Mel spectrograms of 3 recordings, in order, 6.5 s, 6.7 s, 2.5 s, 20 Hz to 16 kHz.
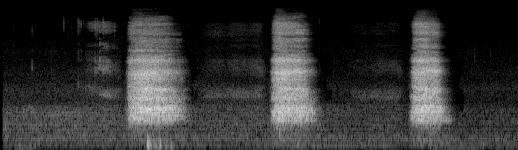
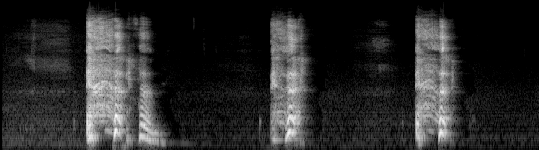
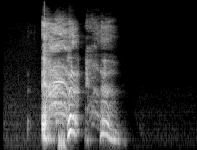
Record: {
  "exhalation_length": "6.5 s",
  "exhalation_amplitude": 12590,
  "exhalation_signal_mean_std_ratio": 0.41,
  "three_cough_length": "6.7 s",
  "three_cough_amplitude": 29026,
  "three_cough_signal_mean_std_ratio": 0.31,
  "cough_length": "2.5 s",
  "cough_amplitude": 32767,
  "cough_signal_mean_std_ratio": 0.39,
  "survey_phase": "alpha (2021-03-01 to 2021-08-12)",
  "age": "45-64",
  "gender": "Female",
  "wearing_mask": "No",
  "symptom_none": true,
  "smoker_status": "Ex-smoker",
  "respiratory_condition_asthma": false,
  "respiratory_condition_other": false,
  "recruitment_source": "REACT",
  "submission_delay": "5 days",
  "covid_test_result": "Negative",
  "covid_test_method": "RT-qPCR"
}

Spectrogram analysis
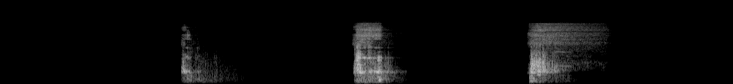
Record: {
  "exhalation_length": "7.3 s",
  "exhalation_amplitude": 26707,
  "exhalation_signal_mean_std_ratio": 0.24,
  "survey_phase": "alpha (2021-03-01 to 2021-08-12)",
  "age": "18-44",
  "gender": "Female",
  "wearing_mask": "No",
  "symptom_cough_any": true,
  "symptom_fatigue": true,
  "symptom_headache": true,
  "symptom_change_to_sense_of_smell_or_taste": true,
  "symptom_loss_of_taste": true,
  "symptom_onset": "5 days",
  "smoker_status": "Never smoked",
  "respiratory_condition_asthma": true,
  "respiratory_condition_other": false,
  "recruitment_source": "Test and Trace",
  "submission_delay": "1 day",
  "covid_test_result": "Positive",
  "covid_test_method": "RT-qPCR",
  "covid_ct_value": 15.4,
  "covid_ct_gene": "ORF1ab gene",
  "covid_ct_mean": 15.8,
  "covid_viral_load": "6800000 copies/ml",
  "covid_viral_load_category": "High viral load (>1M copies/ml)"
}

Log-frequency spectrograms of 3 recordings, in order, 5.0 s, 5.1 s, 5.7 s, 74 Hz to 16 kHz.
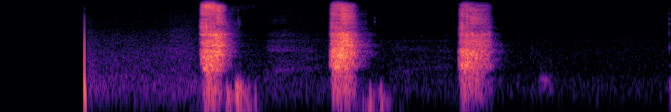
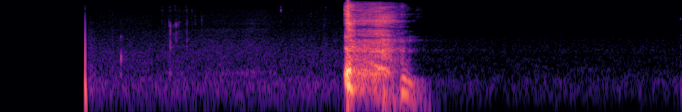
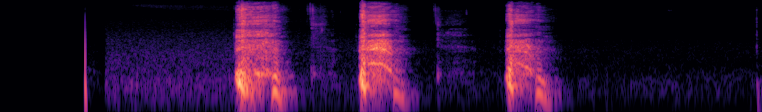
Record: {
  "exhalation_length": "5.0 s",
  "exhalation_amplitude": 27532,
  "exhalation_signal_mean_std_ratio": 0.27,
  "cough_length": "5.1 s",
  "cough_amplitude": 32768,
  "cough_signal_mean_std_ratio": 0.16,
  "three_cough_length": "5.7 s",
  "three_cough_amplitude": 32217,
  "three_cough_signal_mean_std_ratio": 0.27,
  "survey_phase": "beta (2021-08-13 to 2022-03-07)",
  "age": "45-64",
  "gender": "Male",
  "wearing_mask": "No",
  "symptom_cough_any": true,
  "symptom_runny_or_blocked_nose": true,
  "symptom_abdominal_pain": true,
  "symptom_fatigue": true,
  "symptom_fever_high_temperature": true,
  "symptom_headache": true,
  "symptom_onset": "2 days",
  "smoker_status": "Never smoked",
  "respiratory_condition_asthma": true,
  "respiratory_condition_other": true,
  "recruitment_source": "Test and Trace",
  "submission_delay": "2 days",
  "covid_test_result": "Positive",
  "covid_test_method": "RT-qPCR",
  "covid_ct_value": 15.7,
  "covid_ct_gene": "ORF1ab gene",
  "covid_ct_mean": 16.1,
  "covid_viral_load": "5200000 copies/ml",
  "covid_viral_load_category": "High viral load (>1M copies/ml)"
}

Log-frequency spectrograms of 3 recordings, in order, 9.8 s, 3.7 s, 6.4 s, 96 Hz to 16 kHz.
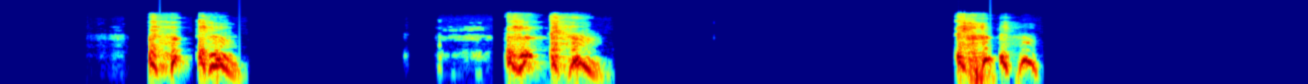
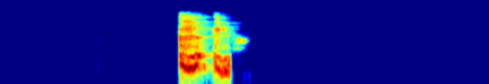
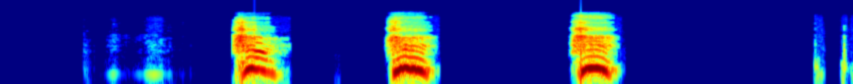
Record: {
  "three_cough_length": "9.8 s",
  "three_cough_amplitude": 32767,
  "three_cough_signal_mean_std_ratio": 0.31,
  "cough_length": "3.7 s",
  "cough_amplitude": 28298,
  "cough_signal_mean_std_ratio": 0.23,
  "exhalation_length": "6.4 s",
  "exhalation_amplitude": 32767,
  "exhalation_signal_mean_std_ratio": 0.31,
  "survey_phase": "beta (2021-08-13 to 2022-03-07)",
  "age": "18-44",
  "gender": "Female",
  "wearing_mask": "No",
  "symptom_runny_or_blocked_nose": true,
  "symptom_onset": "5 days",
  "smoker_status": "Never smoked",
  "respiratory_condition_asthma": false,
  "respiratory_condition_other": false,
  "recruitment_source": "REACT",
  "submission_delay": "1 day",
  "covid_test_result": "Negative",
  "covid_test_method": "RT-qPCR"
}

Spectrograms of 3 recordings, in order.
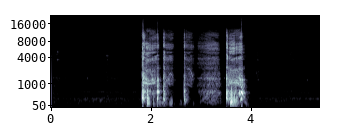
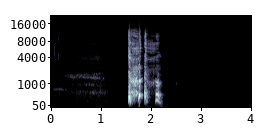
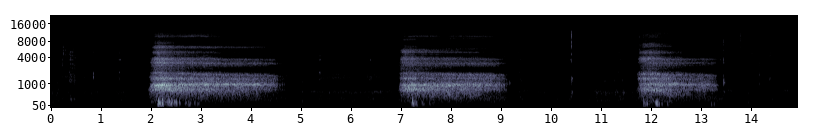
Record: {
  "three_cough_length": "5.4 s",
  "three_cough_amplitude": 32768,
  "three_cough_signal_mean_std_ratio": 0.29,
  "cough_length": "4.0 s",
  "cough_amplitude": 32768,
  "cough_signal_mean_std_ratio": 0.24,
  "exhalation_length": "14.9 s",
  "exhalation_amplitude": 6710,
  "exhalation_signal_mean_std_ratio": 0.52,
  "survey_phase": "beta (2021-08-13 to 2022-03-07)",
  "age": "45-64",
  "gender": "Female",
  "wearing_mask": "No",
  "symptom_cough_any": true,
  "symptom_runny_or_blocked_nose": true,
  "symptom_sore_throat": true,
  "symptom_onset": "4 days",
  "smoker_status": "Never smoked",
  "respiratory_condition_asthma": false,
  "respiratory_condition_other": false,
  "recruitment_source": "Test and Trace",
  "submission_delay": "1 day",
  "covid_test_result": "Positive",
  "covid_test_method": "RT-qPCR",
  "covid_ct_value": 20.5,
  "covid_ct_gene": "N gene"
}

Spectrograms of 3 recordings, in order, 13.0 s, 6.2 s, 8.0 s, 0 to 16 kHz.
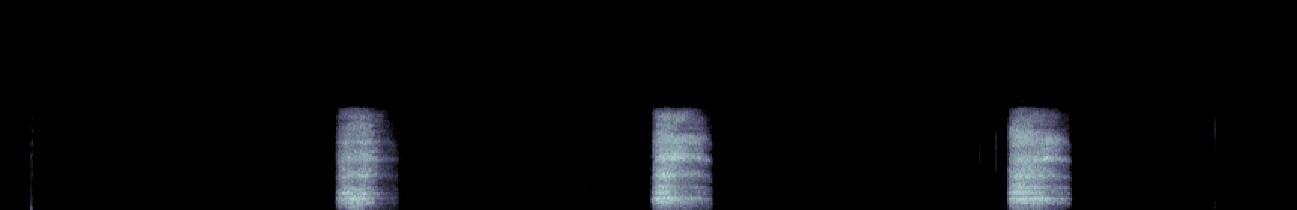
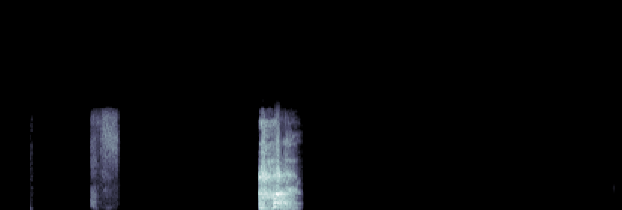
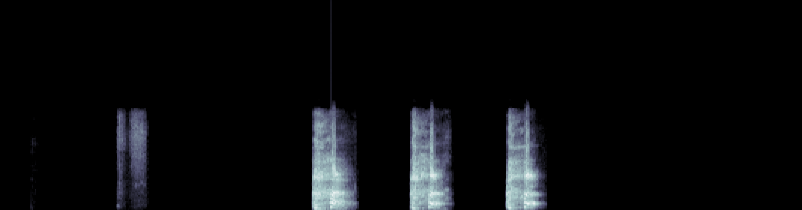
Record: {
  "exhalation_length": "13.0 s",
  "exhalation_amplitude": 17352,
  "exhalation_signal_mean_std_ratio": 0.25,
  "cough_length": "6.2 s",
  "cough_amplitude": 30093,
  "cough_signal_mean_std_ratio": 0.18,
  "three_cough_length": "8.0 s",
  "three_cough_amplitude": 32768,
  "three_cough_signal_mean_std_ratio": 0.26,
  "survey_phase": "beta (2021-08-13 to 2022-03-07)",
  "age": "65+",
  "gender": "Male",
  "wearing_mask": "No",
  "symptom_none": true,
  "smoker_status": "Ex-smoker",
  "respiratory_condition_asthma": false,
  "respiratory_condition_other": false,
  "recruitment_source": "REACT",
  "submission_delay": "2 days",
  "covid_test_result": "Negative",
  "covid_test_method": "RT-qPCR",
  "influenza_a_test_result": "Negative",
  "influenza_b_test_result": "Negative"
}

